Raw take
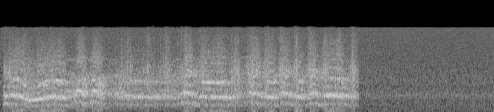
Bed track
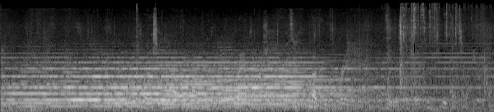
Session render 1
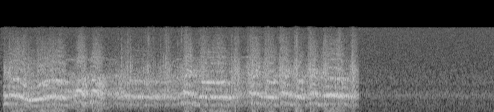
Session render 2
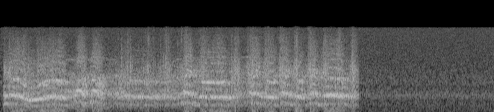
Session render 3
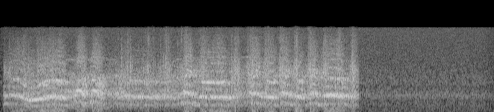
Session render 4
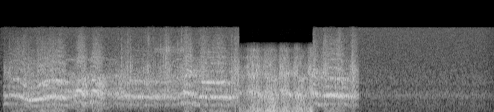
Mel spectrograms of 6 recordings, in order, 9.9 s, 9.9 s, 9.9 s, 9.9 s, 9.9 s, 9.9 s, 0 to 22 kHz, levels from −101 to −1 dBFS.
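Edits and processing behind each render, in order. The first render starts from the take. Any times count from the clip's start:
denoiser 6 dB, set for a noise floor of -43 dBFS
gain -5.5 dB
AGC gain up to 7 dB
3.08–3.67 bell 3500 Hz +12 dB 0.36 oct; 4.77–6.25 LPC vocoder at 8 kHz whisper

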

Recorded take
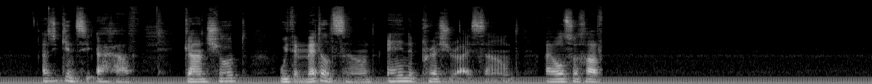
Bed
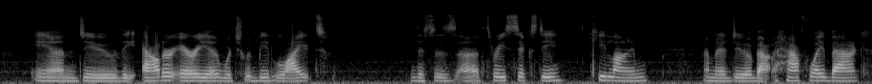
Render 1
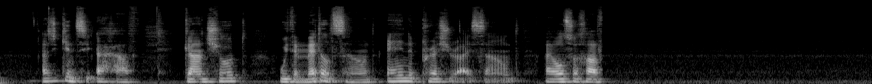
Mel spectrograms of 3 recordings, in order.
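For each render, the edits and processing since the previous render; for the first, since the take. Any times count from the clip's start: notches 60/120/180/240/300 Hz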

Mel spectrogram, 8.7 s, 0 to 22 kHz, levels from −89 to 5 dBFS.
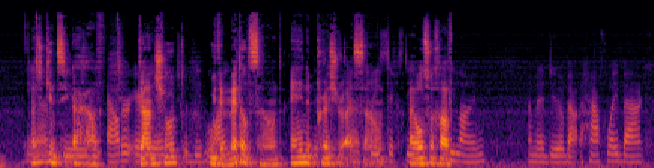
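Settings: add bed -9 dB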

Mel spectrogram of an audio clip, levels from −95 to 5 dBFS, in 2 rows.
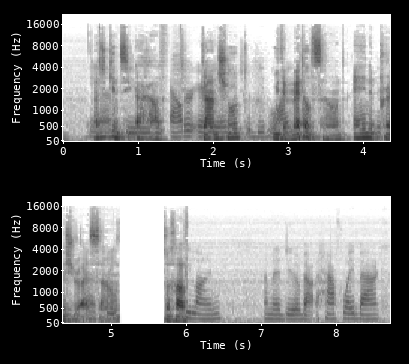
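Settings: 5.12–5.71 mute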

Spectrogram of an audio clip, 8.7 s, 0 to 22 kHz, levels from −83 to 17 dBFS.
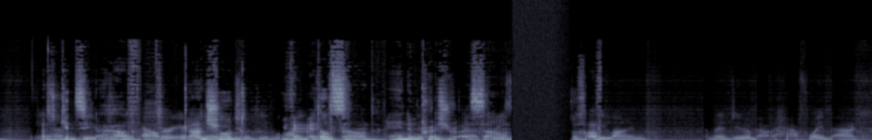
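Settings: auto swell 0.156 s; sustainer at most 53 dB/s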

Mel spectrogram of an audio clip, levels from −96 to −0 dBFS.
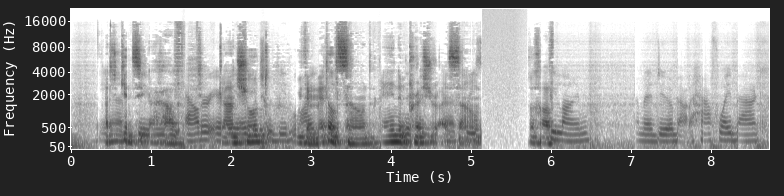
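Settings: dynamic EQ 1300 Hz, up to -5 dB, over -43 dBFS, Q 0.97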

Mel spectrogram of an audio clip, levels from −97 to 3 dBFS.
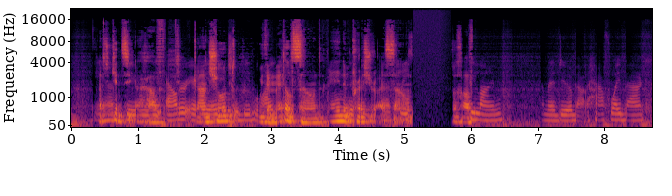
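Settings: gain -4.5 dB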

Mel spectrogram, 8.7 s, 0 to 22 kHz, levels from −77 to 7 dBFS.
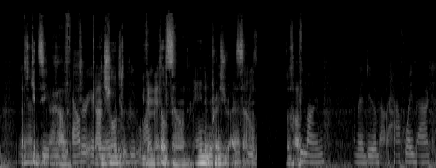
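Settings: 0.62–1.45 notch 4200 Hz; 3.95–4.8 tilt shelf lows +5.5 dB, about 1100 Hz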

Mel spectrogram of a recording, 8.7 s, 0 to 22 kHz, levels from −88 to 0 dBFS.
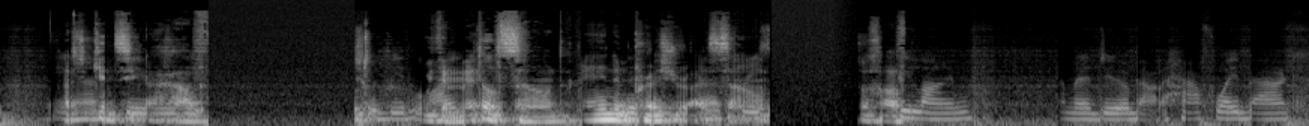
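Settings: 1.38–2.36 room tone

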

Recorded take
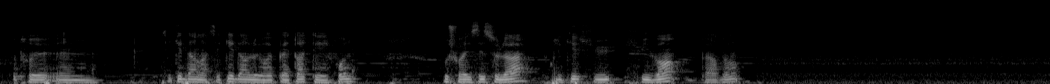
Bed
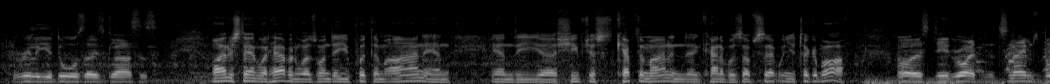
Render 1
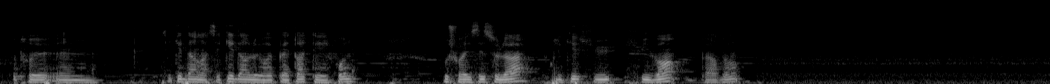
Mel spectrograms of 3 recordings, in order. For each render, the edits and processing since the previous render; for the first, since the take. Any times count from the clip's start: 1.88–2.5 high shelf 3700 Hz +9.5 dB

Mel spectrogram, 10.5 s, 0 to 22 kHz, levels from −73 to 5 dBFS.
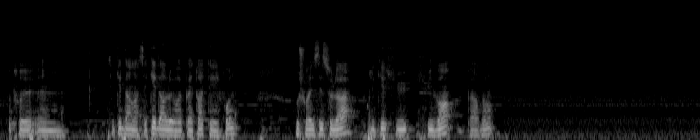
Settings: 2.09–2.6 bell 500 Hz +7.5 dB 0.95 oct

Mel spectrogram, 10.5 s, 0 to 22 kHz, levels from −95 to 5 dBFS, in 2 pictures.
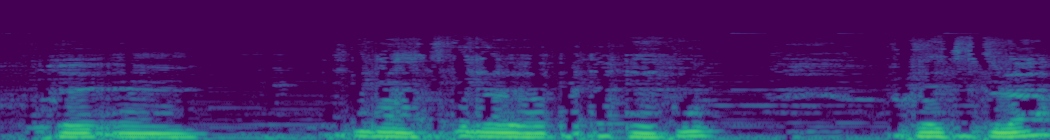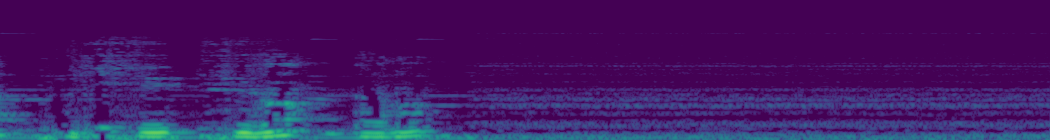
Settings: median-filter separation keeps harmonic; tone controls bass +10 dB, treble +6 dB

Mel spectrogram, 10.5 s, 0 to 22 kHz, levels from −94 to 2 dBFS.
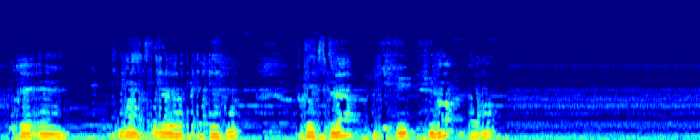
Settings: gain -1.5 dB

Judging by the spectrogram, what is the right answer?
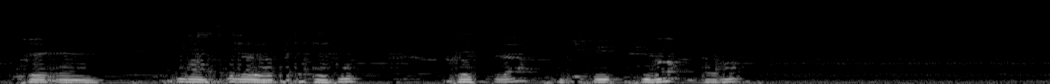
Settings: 4.76–5.68 fade in, from -19 dB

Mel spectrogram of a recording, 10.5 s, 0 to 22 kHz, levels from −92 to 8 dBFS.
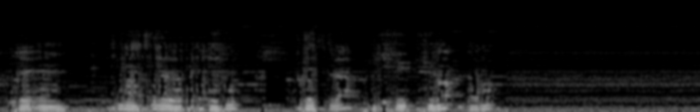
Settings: dynamic EQ 270 Hz, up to -5 dB, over -41 dBFS, Q 1.2; 3.98–4.3 spectral gain 340–2000 Hz -27 dB

